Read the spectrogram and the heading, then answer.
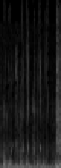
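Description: Quick, steady clicking of fingers typing on a laptop keyboard, a brief run of soft keystrokes with no voices.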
